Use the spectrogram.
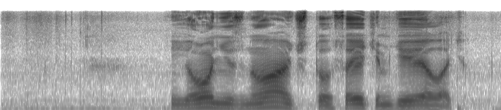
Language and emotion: Russian, neutral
